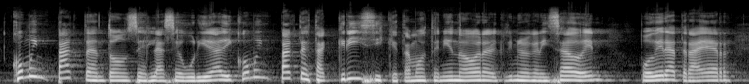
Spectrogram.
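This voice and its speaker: Fairly quick speech in a Uruguayan accent, with hardly any pauses. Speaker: panel moderator. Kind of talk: panel discussion.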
